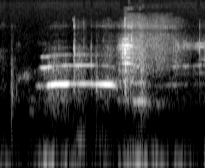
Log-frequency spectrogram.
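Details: A single drawn-out, steady high mew from the rescued red tabby and white kitten Miel, indoors in the kitten room, followed by soft rustling.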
